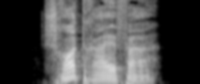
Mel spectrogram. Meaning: 1. comparative degree of schrottreif 2. inflection of schrottreif: strong/mixed nominative masculine singular 3. inflection of schrottreif: strong genitive/dative feminine singular
- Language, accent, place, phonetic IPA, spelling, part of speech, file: German, Germany, Berlin, [ˈʃʁɔtˌʁaɪ̯fɐ], schrottreifer, adjective, De-schrottreifer.ogg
